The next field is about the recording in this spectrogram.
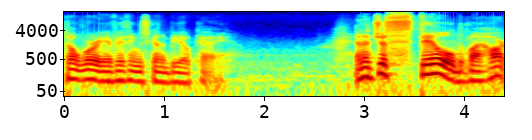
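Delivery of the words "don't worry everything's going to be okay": faint, barely there, very small soft half-whisper. Retelling hearing God speak while crying in the car: imitating a very small half-whisper. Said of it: "in a very small whisper".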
